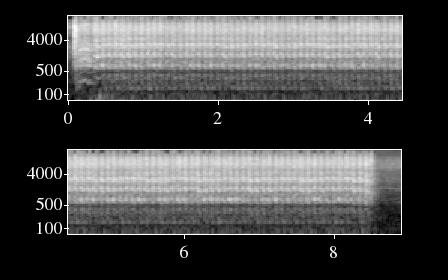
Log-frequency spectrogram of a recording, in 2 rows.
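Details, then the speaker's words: 1UZ-FE V8 swapped Mazda RX-7 FC, hard to start, after coolant temperature sensor and new spark plugs: steady starter cranking about eight seconds with no firing; cranks but won't start, suspected no power to fuel pump while cranking. "No dice with the spark plugs. Sounds like there's no power to the fuel pump whenever you're cranking."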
